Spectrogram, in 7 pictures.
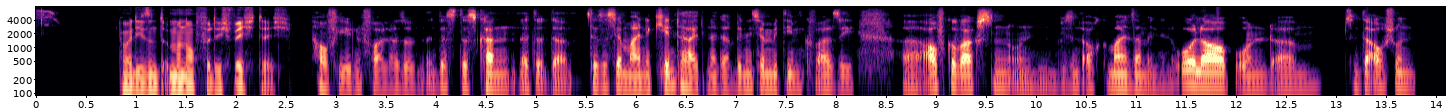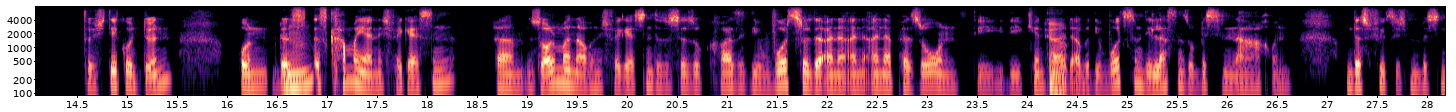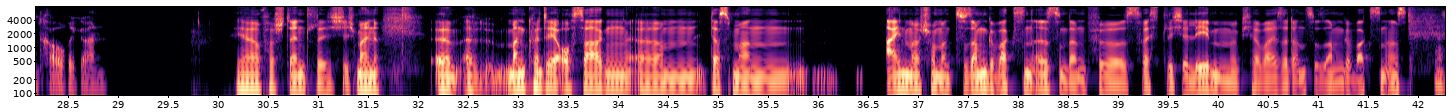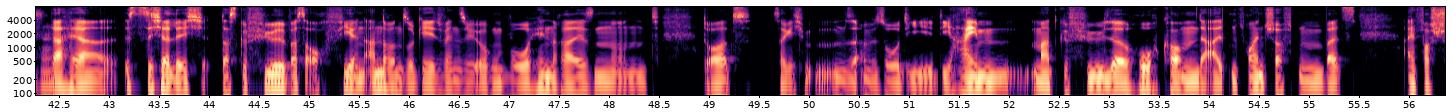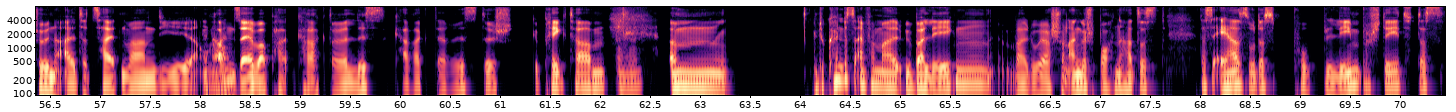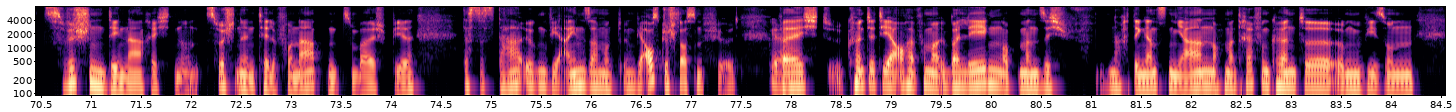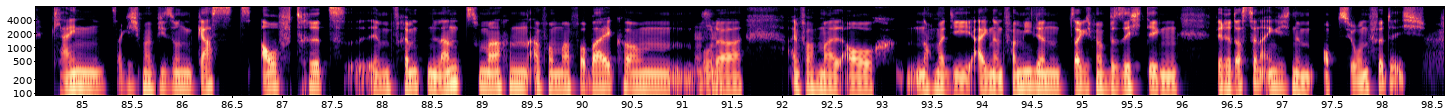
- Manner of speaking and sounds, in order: other background noise
- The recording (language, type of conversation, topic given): German, advice, Warum fühlen sich alte Freundschaften nach meinem Umzug plötzlich fremd an, und wie kann ich aus der Isolation herausfinden?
